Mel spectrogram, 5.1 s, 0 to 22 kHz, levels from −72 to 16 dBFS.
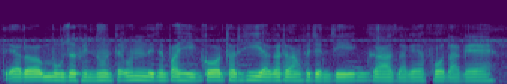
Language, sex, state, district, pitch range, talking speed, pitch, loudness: Chakma, male, Tripura, Dhalai, 125-135 Hz, 225 wpm, 135 Hz, -15 LUFS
